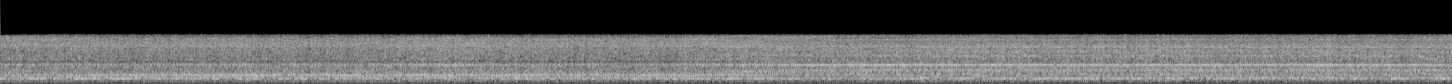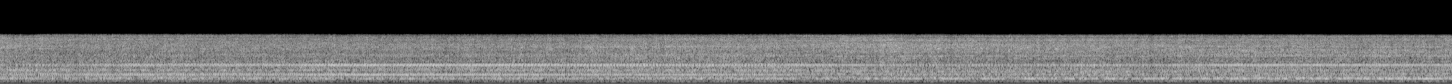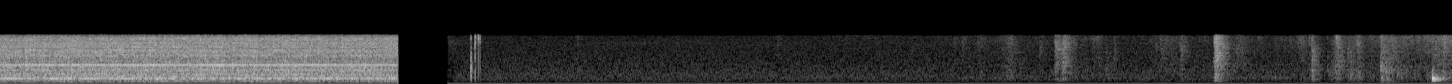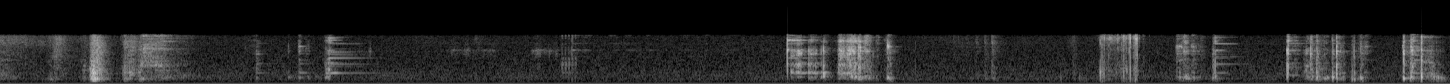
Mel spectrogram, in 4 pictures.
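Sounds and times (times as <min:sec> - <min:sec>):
electric motor running with whine: 0:00.0 - 0:33.0.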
